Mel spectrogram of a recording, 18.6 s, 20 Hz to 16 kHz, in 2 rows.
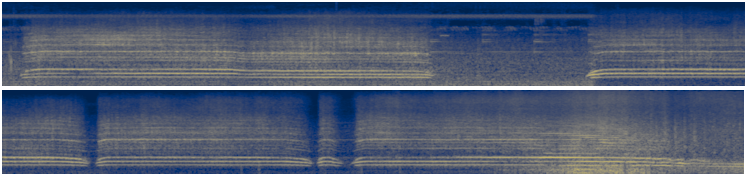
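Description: Steam whistle of an Iowa Interstate QJ 2-10-2 steam locomotive, sounding a chord of several notes at once in a series of long blasts with two quick short blasts in between. Near the end the locomotive's rumble comes up and the whistle drops in pitch as it passes.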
